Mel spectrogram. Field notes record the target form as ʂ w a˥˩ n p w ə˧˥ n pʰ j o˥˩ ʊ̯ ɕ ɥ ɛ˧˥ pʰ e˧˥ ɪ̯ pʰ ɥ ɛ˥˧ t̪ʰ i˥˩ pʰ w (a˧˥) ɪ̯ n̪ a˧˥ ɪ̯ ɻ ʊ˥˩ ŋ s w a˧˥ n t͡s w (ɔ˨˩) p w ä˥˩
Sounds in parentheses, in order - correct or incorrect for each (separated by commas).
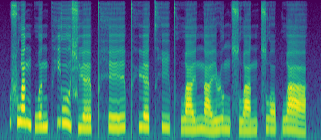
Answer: correct, incorrect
